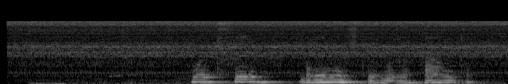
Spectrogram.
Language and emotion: Russian, sad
